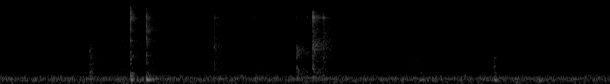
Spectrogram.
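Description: Faint, short scrapes and taps of a thin wooden stick working wood glue under a lifted edge of veneer on a wooden cabinet lid, a handful of them, the loudest about one and three seconds in, over a low steady hum.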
